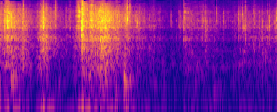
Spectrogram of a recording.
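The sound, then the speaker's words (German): Crisp crinkling of reused gift wrapping paper being handled and unfolded, a burst of rustles followed by softer, continuous crackling as a package is unwrapped, with no talking. “Weil das Geschenkpapier müssen wir wiederverwenden.”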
